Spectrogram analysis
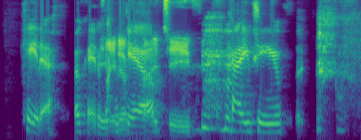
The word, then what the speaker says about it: Caitiff: I will be playing Cecilia Hinault, forgive me for the mispronunciation, Caitiff? Caitiff.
